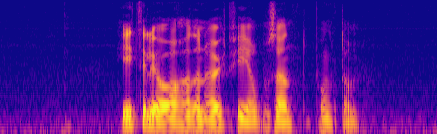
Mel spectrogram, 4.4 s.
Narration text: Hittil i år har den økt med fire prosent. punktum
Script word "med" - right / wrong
wrong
